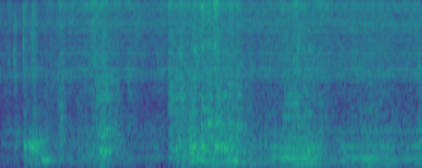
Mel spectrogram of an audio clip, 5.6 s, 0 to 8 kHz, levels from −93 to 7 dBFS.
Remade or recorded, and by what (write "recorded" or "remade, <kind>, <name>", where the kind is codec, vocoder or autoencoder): recorded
